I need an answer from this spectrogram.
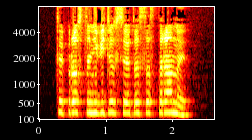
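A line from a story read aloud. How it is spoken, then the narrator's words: Barely speaking, then laughing. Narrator (Russian): Еле проговорила я и все-таки рассмеялась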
